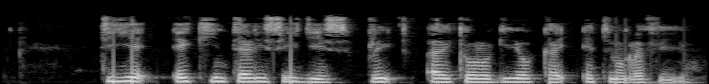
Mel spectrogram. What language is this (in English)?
Esperanto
